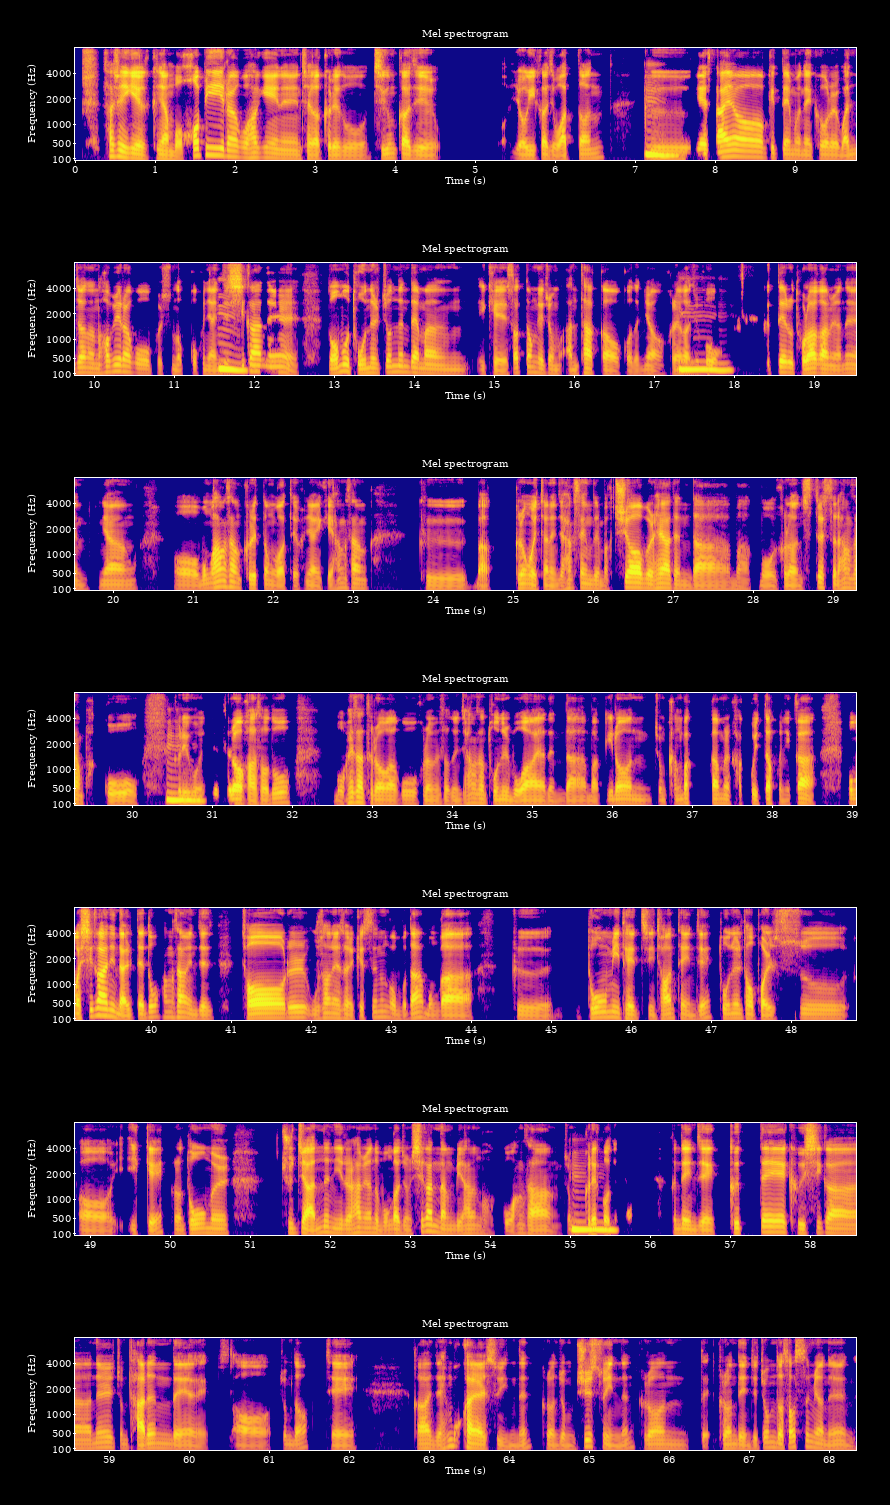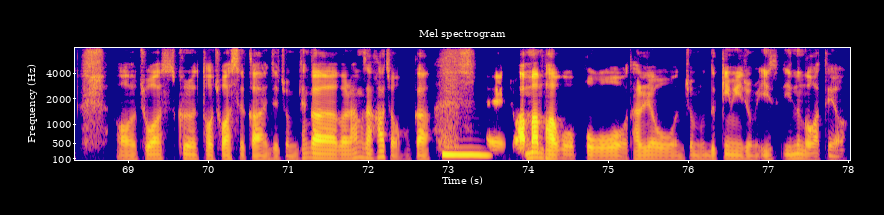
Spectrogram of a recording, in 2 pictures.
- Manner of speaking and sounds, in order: other background noise; tapping
- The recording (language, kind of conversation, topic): Korean, podcast, 돈과 시간 중 무엇을 더 소중히 여겨?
